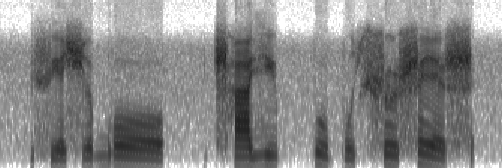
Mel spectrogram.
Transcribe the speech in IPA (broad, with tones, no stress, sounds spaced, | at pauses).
fʲ ɛ˨ ɕ ʏ˨˦ b o˦˨ | ʈ͡ʂʰ a˧ zʲ ʉ˧ pː u˦˨ p u˨ ç ʂ ʉ˦ ʂ e˦˨ ʂ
